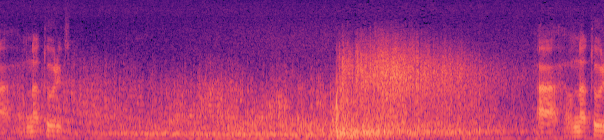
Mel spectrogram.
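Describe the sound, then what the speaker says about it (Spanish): Rocket explosion during a launch at the Baikonur Cosmodrome: a sudden loud broadband roar that erupts mid-clip over steady rumbling and stays sustained, with talk heard at the start and end. "Este es el momento en que se produce la explosión."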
